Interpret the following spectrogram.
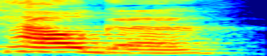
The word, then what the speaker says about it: Helga: It's Helga. That's how you say it.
